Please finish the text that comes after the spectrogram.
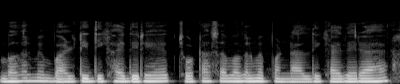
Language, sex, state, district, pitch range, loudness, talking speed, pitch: Hindi, male, Jharkhand, Palamu, 135-145 Hz, -14 LUFS, 255 wpm, 135 Hz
